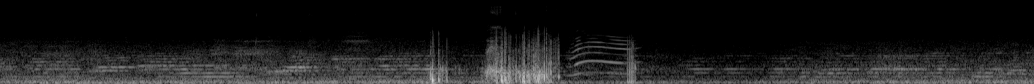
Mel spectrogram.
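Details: Domestic cat giving one short meow near the six-second mark, falling in pitch with strong overtones, after a burst of rustling and clatter; a low, steady hum of voices or a television runs underneath throughout.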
